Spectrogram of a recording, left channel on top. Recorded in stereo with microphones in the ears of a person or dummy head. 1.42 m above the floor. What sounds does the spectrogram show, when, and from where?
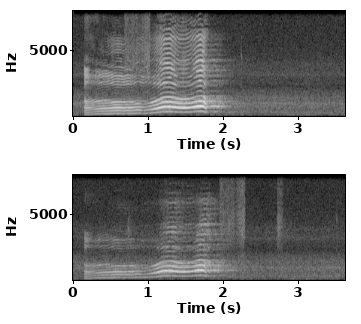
0.1 s a scream: 40° left (ahead or behind), 1.1 m; by 1.9 s 85° left, 3 m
